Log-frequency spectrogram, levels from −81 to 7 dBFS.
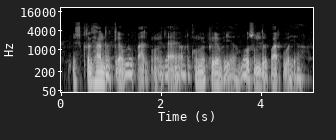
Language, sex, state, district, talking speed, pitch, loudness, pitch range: Hindi, male, Uttar Pradesh, Varanasi, 190 wpm, 125 Hz, -22 LUFS, 95-150 Hz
